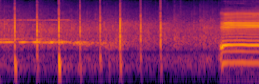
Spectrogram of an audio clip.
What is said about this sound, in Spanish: Pero aplaudan bien, aunque no la conozcan.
